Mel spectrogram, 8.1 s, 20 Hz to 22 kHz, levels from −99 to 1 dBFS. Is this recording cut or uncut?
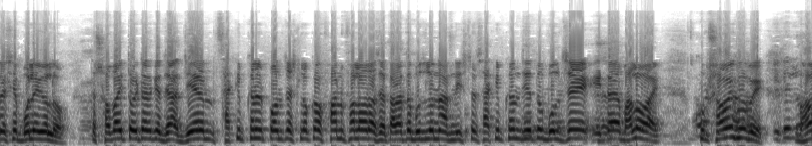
uncut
